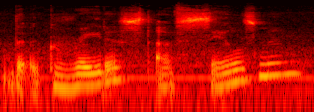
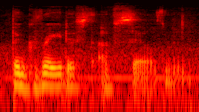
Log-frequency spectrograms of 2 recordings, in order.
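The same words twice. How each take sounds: First: It is said as a question, rising. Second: It is said as a statement, falling.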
